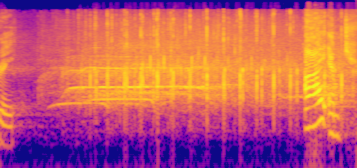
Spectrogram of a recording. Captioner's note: audience cheering and applauding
